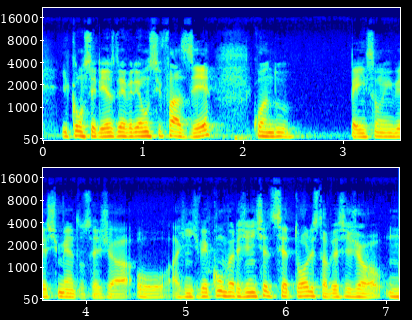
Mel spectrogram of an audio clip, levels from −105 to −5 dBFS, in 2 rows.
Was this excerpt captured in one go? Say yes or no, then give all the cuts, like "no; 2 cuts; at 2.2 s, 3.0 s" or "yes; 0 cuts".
no; 1 cut; at 2.1 s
